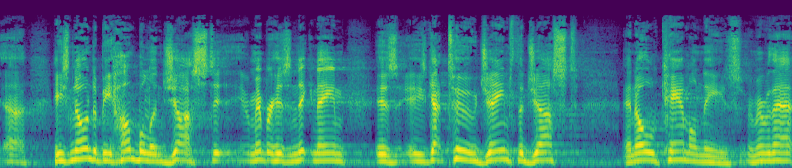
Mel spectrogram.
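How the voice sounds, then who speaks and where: Bright and sharp in tone, a man speaks at a moderate pace with a high pitch for a man, ordinary pitch variation and audible room echo. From desert region. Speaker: pastor. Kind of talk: sermon. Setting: church. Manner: halting, frequent word repetitions.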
